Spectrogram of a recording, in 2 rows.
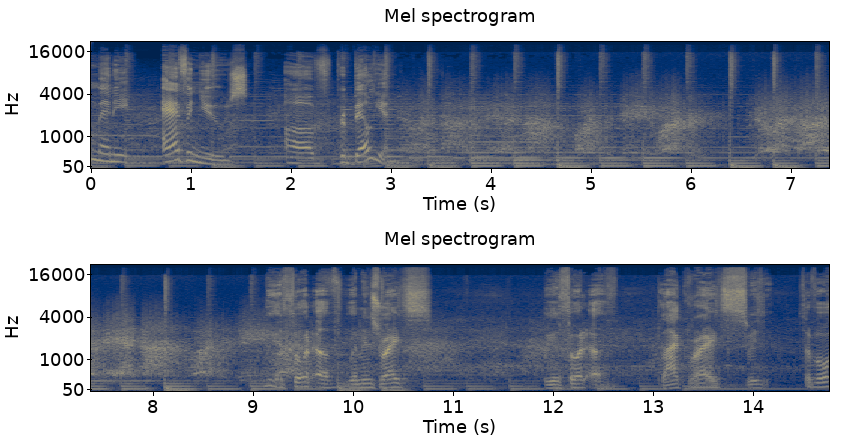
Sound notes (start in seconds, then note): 3.7 crowd chanting; 6.4 chanting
